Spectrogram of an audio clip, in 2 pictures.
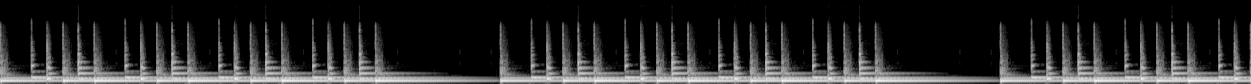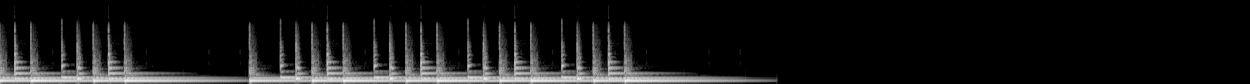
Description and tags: maadal-solution-jhyaaure
Maadal beats played at 96 bpm with the following sequence: dhing, silence, taang, taak, dhing, naa. 4 times repetitions in 32/16 time signature. It probably matches with Jhyaaure beats, by name.
maadal, Jhyaaure, beats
